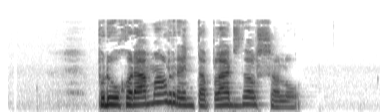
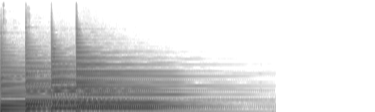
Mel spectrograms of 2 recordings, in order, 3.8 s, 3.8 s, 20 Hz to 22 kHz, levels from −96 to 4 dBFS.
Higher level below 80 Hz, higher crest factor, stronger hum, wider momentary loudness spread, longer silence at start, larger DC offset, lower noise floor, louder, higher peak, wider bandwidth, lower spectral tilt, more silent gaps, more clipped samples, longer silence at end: second, -72 dBFS vs -50 dBFS; about the same, 18 dB vs 18 dB; neither; about the same, 13 LU vs 14 LU; first, 1 s vs 0 s; neither; second, -79 dBFS vs under -90 dBFS; first, -19 LUFS vs -29 LUFS; first, -2 dBFS vs -12 dBFS; second, 11.5 kHz vs 14.5 kHz; second, -5 dB/octave vs -6.5 dB/octave; neither; neither; second, 0.85 s vs 1.8 s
